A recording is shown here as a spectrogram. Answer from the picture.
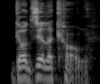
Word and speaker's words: Godzilla x Kong: just I'm just saying so the ex is silent as in yes and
